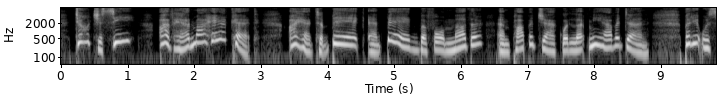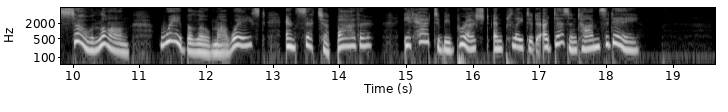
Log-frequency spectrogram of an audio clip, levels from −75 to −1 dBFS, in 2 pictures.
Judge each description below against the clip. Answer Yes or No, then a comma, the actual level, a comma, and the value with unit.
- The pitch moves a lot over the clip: Yes, wide, 8.2 semitones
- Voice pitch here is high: Yes, high, 245 Hz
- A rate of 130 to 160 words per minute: Yes, average, 155 wpm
